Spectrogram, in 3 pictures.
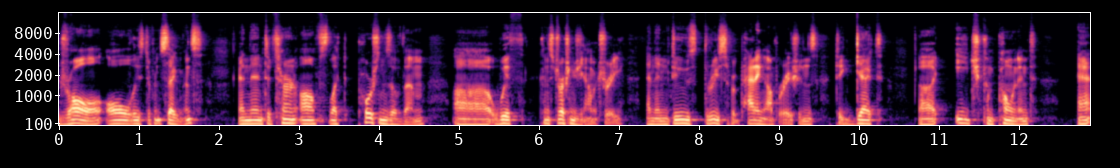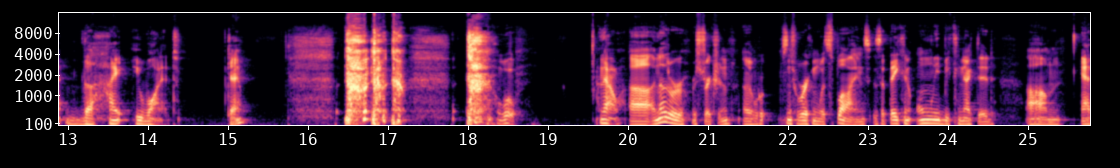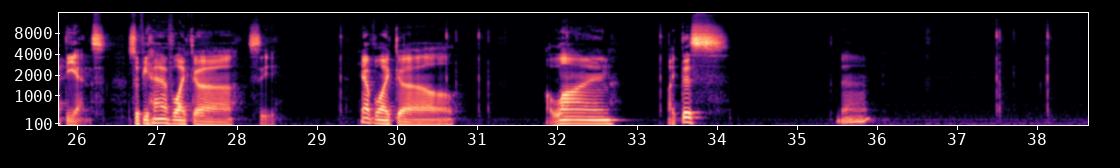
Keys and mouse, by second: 30.7 click, 31.0 click, 31.1 click, 32.2 click, 33.4 right click, 37.6 click, 38.2 click.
